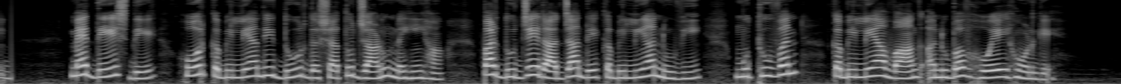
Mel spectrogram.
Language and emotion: Punjabi, neutral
